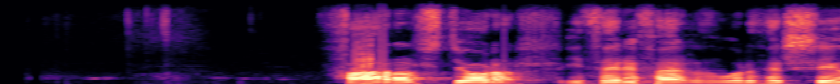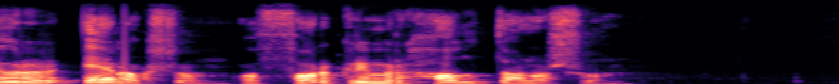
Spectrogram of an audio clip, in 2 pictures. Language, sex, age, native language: Icelandic, male, 40-49, Icelandic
